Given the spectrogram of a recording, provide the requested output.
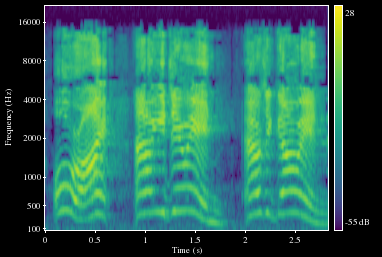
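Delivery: loud, high, hammed-up British greeting; bad British accent. Shown as a demonstration. Sending up her own accent, bad British accent. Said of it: "like, a bad British accent".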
